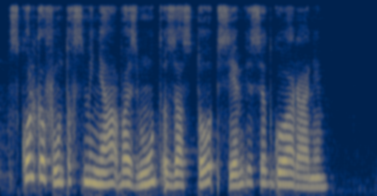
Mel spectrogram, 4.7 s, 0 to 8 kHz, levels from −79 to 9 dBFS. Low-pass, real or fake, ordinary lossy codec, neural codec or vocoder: 7.2 kHz; fake; Opus, 64 kbps; codec, 16 kHz in and 24 kHz out, 1 kbps, XY-Tokenizer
